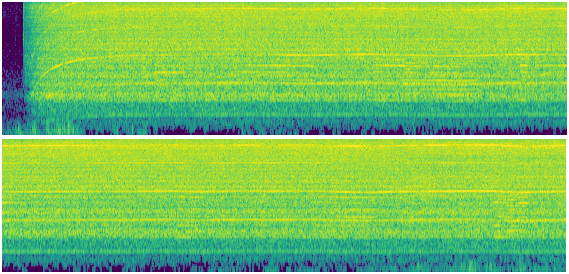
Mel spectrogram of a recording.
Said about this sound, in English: hopefully the plan is to try and do that using the router.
